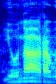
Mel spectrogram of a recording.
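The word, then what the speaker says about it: יונה: 여러분 비둘기라는이 히브리어 단어는 요나라고 읽습니다.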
